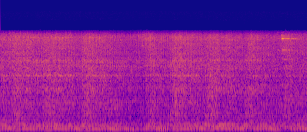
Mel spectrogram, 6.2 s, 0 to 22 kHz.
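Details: Honda Supra Helm-in FI single after replacing a timing chain worn past 30,000 km and 2-3 years: a steady, even idle with a smooth low thrum and no timing-side rattle. Healthy idle.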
